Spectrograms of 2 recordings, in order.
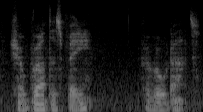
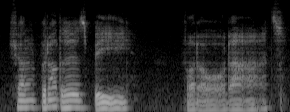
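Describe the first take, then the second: First: Soft whispered quote fading out; whispering. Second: Scottish accent. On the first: Real, not acted. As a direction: hush it down to a whisper. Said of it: "I'm not usually whispering". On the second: Shown as a demonstration. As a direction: swell into the line in Scottish accent. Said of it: "not the best Scottish accent I've ever done".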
